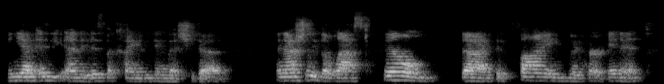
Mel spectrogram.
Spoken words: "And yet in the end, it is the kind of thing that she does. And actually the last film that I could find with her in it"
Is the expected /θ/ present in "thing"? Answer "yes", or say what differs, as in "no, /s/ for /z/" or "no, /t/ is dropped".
yes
